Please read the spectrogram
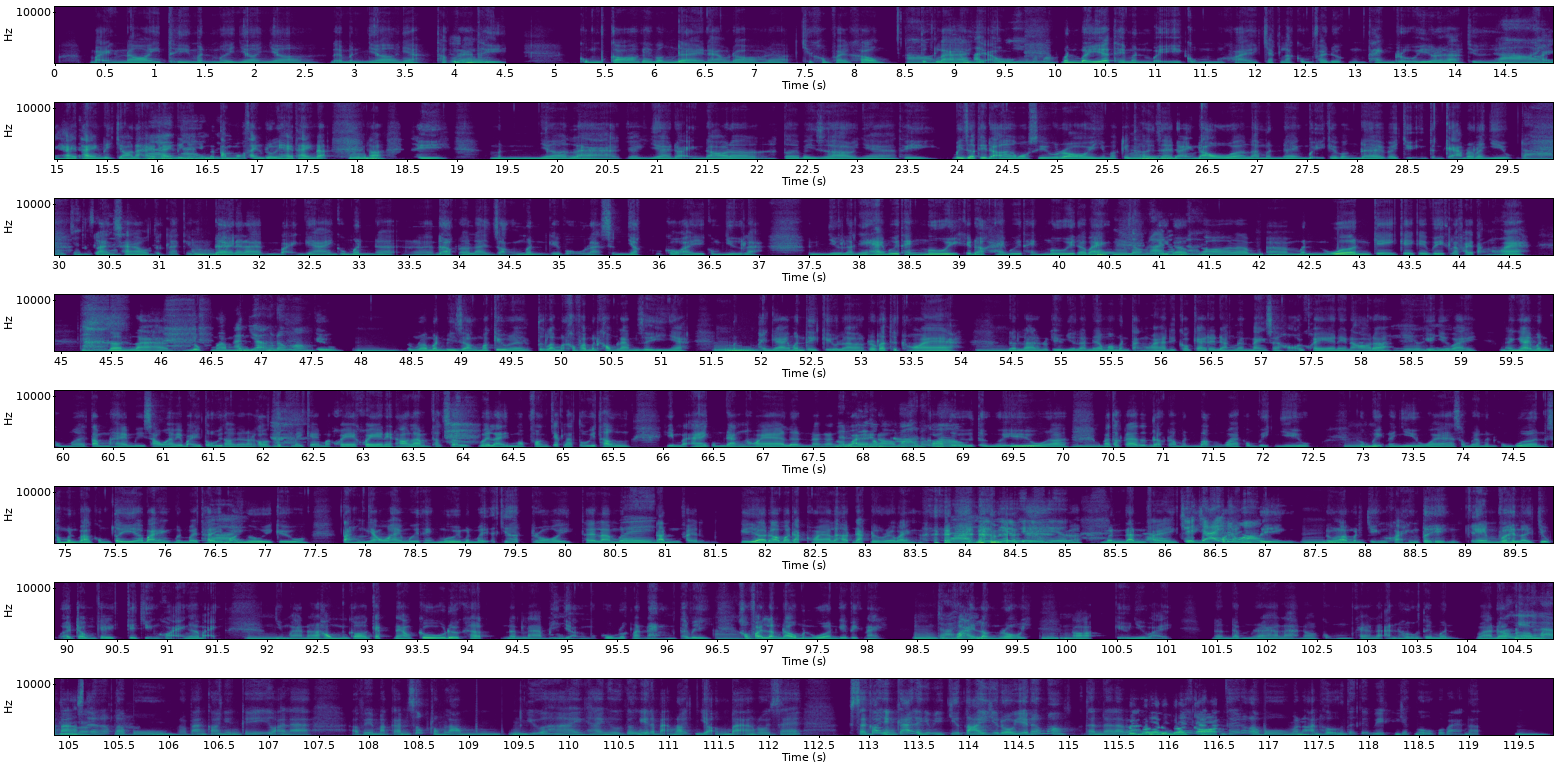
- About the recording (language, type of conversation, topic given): Vietnamese, advice, Vì sao tôi vẫn cảm thấy kiệt sức kéo dài dù ngủ đủ giấc?
- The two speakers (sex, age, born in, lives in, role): female, 35-39, Vietnam, Vietnam, advisor; male, 25-29, Vietnam, Vietnam, user
- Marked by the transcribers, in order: tapping; other background noise; laughing while speaking: "Ờ"; laugh; laughing while speaking: "Nên là"; laughing while speaking: "tiền"; laughing while speaking: "với"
